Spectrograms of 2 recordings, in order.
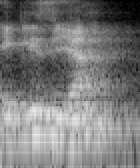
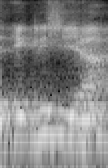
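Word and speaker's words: ekklesia: vient du grec eclichia vous pvez prononcer eclisia mais c'est éclichia en grec qui signifie assemblé alors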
